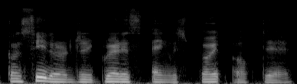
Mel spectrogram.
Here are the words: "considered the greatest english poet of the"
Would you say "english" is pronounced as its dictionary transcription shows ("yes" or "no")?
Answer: no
